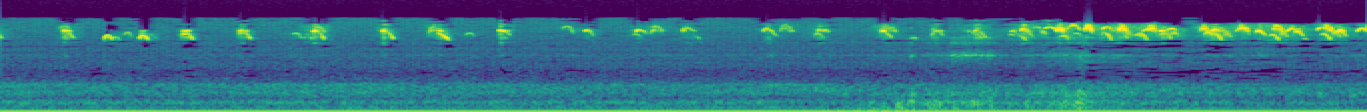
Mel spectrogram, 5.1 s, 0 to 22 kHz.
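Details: One-week-old Eurasian blue tit chicks inside a camera nest box, 5–7 June: a rapid string of thin, very high chirps running throughout, over a steady low rumble inside the box.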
